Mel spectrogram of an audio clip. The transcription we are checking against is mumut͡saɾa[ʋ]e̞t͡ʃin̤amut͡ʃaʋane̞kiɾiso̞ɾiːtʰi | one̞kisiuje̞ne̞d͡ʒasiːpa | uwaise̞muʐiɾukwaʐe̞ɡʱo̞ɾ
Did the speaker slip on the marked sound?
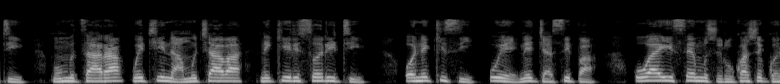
yes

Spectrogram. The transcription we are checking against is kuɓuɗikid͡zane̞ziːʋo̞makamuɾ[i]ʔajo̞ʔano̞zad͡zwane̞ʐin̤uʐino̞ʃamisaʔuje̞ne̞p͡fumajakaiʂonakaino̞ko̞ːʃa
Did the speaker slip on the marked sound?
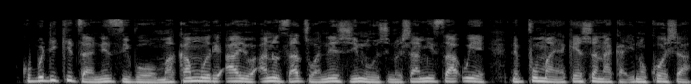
no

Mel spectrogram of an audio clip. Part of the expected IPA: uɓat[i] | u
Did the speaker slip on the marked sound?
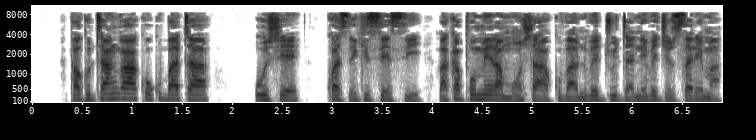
yes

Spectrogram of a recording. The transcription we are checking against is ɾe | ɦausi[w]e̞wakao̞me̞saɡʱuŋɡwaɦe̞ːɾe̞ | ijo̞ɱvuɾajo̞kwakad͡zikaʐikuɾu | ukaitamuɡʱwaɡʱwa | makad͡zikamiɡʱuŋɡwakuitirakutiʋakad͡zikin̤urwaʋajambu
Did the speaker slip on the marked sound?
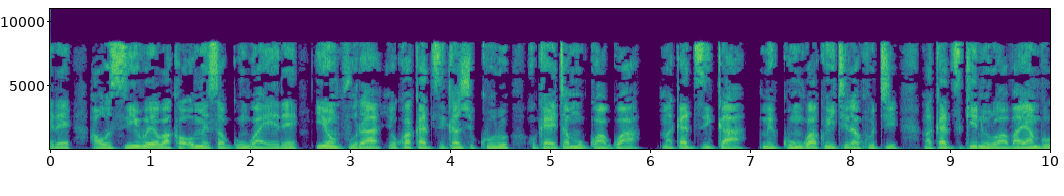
no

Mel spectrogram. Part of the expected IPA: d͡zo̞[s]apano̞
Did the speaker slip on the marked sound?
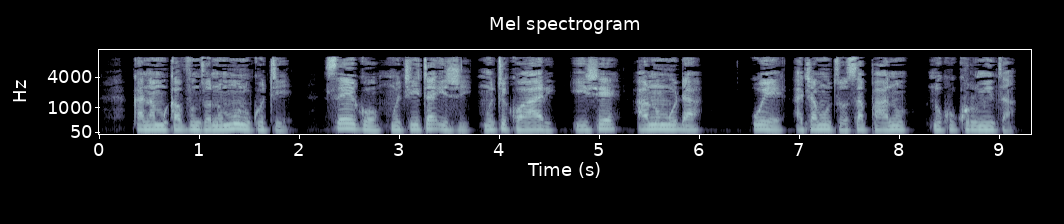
no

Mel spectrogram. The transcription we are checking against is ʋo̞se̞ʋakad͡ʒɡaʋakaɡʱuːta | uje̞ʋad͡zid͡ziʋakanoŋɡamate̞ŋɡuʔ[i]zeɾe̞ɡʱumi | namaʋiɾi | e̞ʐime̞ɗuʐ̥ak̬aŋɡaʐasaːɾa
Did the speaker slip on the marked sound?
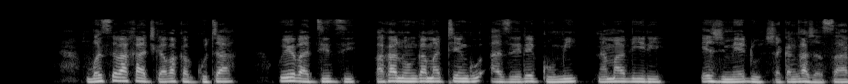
yes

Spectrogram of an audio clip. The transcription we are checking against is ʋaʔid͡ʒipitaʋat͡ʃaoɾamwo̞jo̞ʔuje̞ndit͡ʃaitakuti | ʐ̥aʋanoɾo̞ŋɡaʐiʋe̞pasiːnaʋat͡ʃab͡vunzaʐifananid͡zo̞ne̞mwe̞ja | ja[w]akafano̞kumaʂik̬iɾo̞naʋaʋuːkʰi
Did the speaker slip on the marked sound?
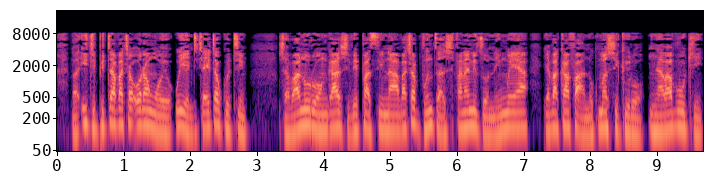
yes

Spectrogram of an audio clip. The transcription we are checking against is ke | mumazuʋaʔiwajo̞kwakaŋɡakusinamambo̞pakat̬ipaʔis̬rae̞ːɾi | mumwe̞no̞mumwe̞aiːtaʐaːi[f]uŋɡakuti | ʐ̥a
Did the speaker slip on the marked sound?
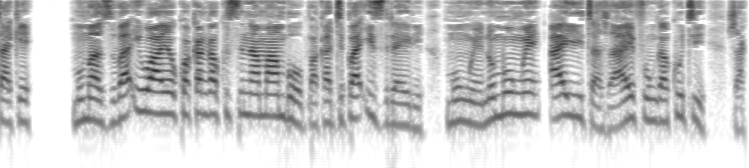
no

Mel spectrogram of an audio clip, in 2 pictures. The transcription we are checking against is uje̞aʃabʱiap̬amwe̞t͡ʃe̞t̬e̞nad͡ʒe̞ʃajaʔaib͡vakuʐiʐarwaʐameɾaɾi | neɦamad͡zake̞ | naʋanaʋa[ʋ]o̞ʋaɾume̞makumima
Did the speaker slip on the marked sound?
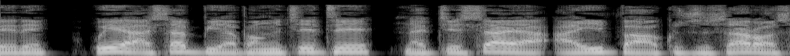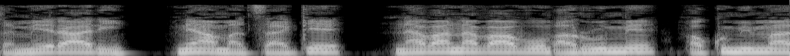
no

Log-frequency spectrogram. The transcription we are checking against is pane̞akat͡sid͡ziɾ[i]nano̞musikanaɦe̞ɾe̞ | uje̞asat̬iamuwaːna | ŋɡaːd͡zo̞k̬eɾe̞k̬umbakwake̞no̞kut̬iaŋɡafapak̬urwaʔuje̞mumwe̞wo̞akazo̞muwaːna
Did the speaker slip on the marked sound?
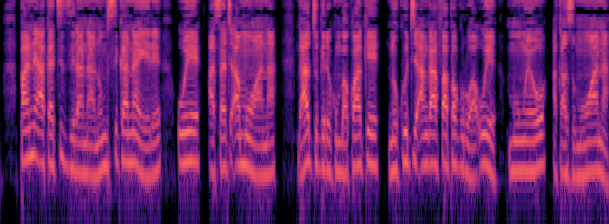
yes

